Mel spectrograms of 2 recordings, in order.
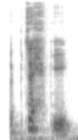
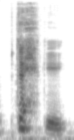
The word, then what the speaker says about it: بتحكي: بتحكي. بتحكي. The word has two consecutive consonants at the beginning, B and T. Say you speak again. بتحكي.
